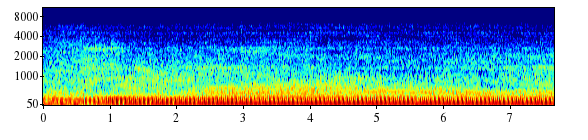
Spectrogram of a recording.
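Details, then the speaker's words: Old lawn mower, after first start of the season with the sticking choke now off: steady even low thrum with regular beat, no stumbling or hunting, normal running. "but you can see how it started active get the choke off and that's it run it just"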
